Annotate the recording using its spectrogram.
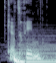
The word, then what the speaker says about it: Catherine: I love the fact that I can speak French because it means that I can pronounce my own name, Catherine.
